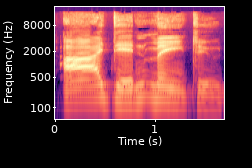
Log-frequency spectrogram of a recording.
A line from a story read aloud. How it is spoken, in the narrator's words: Darry shouted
